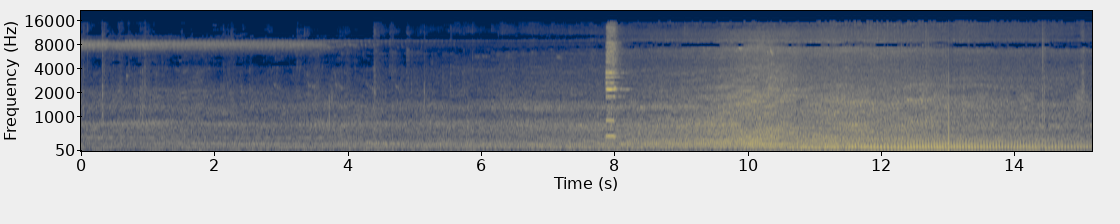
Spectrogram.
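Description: A vehicle horn gives one short toot about eight seconds in, then a motor vehicle approaches and passes, its engine and road noise swelling over the last few seconds.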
